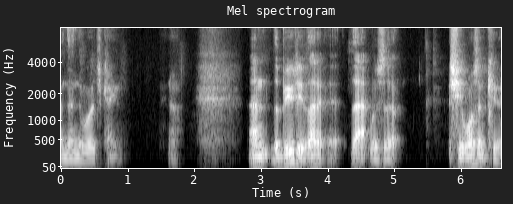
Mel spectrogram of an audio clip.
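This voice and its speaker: A man with a southern English accent speaks at a very deep, low pitch and a moderate pace. His pitch varies in an ordinary way on a very clean recording with a silent background. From England. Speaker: Episcopal priest. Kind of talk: interview answer.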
